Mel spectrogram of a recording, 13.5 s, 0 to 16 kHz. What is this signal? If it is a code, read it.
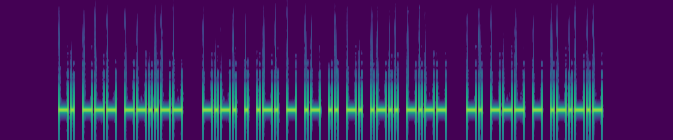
Morse code, heard as a keyed tone, about 20 wpm, 700 Hz. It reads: NO, CERTAINLY NOT.
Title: Sentences from Top 900 Words 20wpm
